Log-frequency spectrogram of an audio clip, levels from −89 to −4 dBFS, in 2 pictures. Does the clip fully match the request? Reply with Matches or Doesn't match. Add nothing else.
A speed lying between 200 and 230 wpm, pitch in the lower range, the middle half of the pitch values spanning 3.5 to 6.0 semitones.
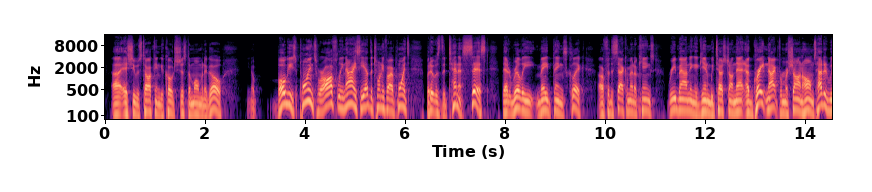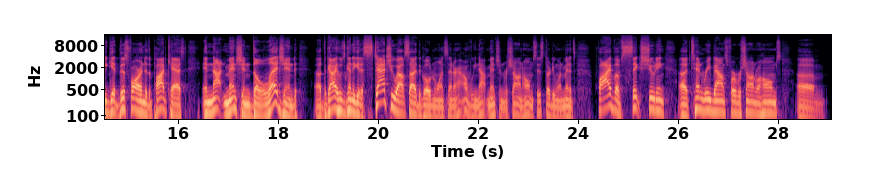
Matches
